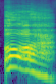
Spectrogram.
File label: damage; Psyper; Mob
